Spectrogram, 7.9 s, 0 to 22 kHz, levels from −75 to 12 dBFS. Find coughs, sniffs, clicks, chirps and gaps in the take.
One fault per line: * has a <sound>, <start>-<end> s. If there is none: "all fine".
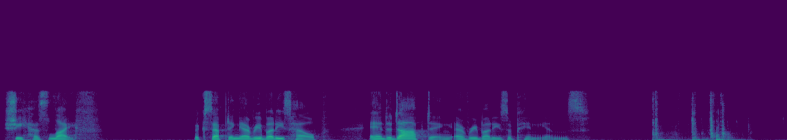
* has a squeak, 6.5-7.6 s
